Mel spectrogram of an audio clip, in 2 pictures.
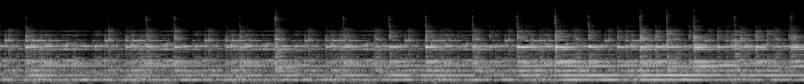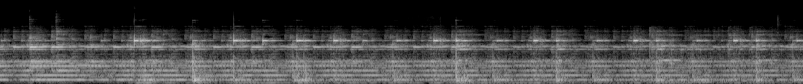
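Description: Nothing here calls for comment, as the audio runs along without any technical faults to point out.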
